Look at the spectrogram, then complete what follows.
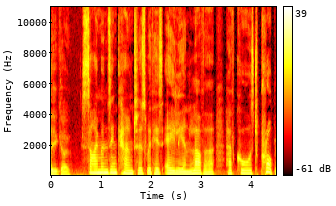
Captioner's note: voiceover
